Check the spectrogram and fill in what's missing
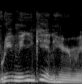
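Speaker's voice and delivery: play-acted irritated, pissed-off, annoyed tone. Parent retelling their son's reaction when they can't hear him, imitating angry son. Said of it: "he gets all pissed off".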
